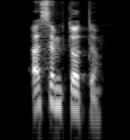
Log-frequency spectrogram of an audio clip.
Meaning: asymptote
- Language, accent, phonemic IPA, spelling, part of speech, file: French, France, /a.sɛ̃p.tɔt/, asymptote, noun, LL-Q150 (fra)-asymptote.wav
